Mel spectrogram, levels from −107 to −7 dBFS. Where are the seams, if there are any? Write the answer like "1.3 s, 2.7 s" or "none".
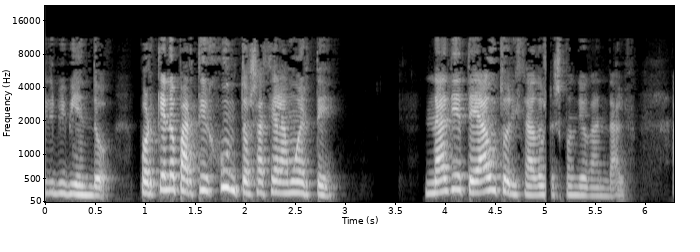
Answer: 5.0 s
